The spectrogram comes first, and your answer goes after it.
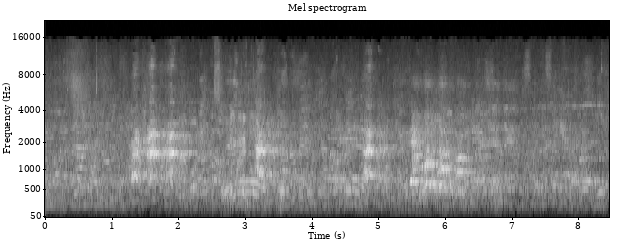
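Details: At the SvVk show of 20 March 2016, an Ibizan Hound barks in loud, abrupt bursts spaced a second or more apart, over a constant murmur of people talking nearby.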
